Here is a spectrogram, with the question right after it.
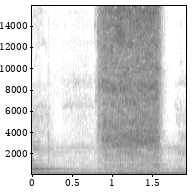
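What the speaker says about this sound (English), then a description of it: "Alright, so spray a little Baker's Joy in there." Baker's Joy baking spray hisses from an aerosol can into a loaf pan for banana nut bread, one steady spray lasting under a second, close and clear over a low electrical hum.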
